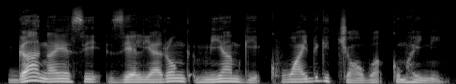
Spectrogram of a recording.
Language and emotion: Manipuri, neutral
